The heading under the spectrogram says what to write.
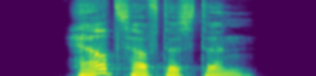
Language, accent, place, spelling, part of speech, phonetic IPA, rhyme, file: German, Germany, Berlin, herzhaftesten, adjective, [ˈhɛʁt͡shaftəstn̩], -ɛʁt͡shaftəstn̩, De-herzhaftesten.ogg
- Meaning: 1. superlative degree of herzhaft 2. inflection of herzhaft: strong genitive masculine/neuter singular superlative degree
